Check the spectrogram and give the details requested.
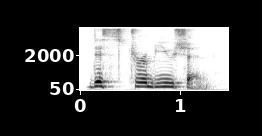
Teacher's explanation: So, we have s t r three sounds in the middle of the word. We want to make sure that we connect them together.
